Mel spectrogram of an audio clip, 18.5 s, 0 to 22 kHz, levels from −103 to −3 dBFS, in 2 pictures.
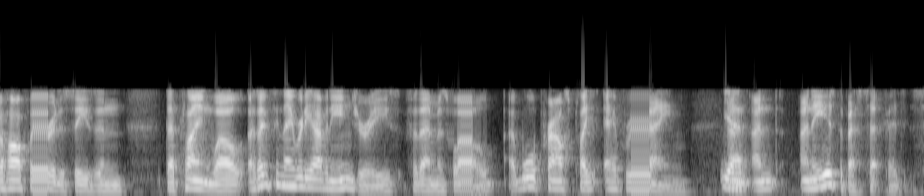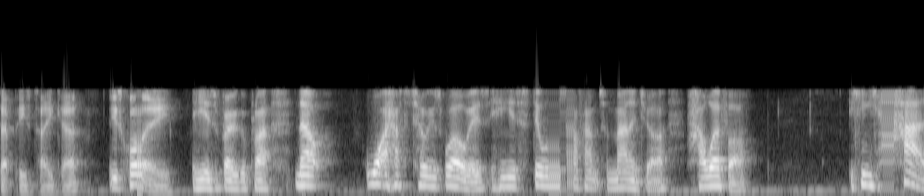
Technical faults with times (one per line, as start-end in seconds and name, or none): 0.34-0.48 packet loss with last packet repeated
4.50-4.86 packet loss with last packet repeated
6.32-6.50 packet loss with last packet repeated
10.62-10.66 packet loss with last packet repeated
14.74-14.98 packet loss with last packet repeated
18.08-18.18 packet loss with last packet repeated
